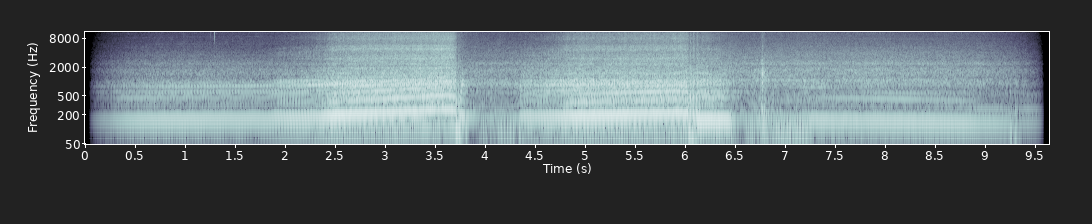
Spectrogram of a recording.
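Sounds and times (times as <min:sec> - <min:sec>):
Audi RS 3 Sportback 8V exhaust system while driving: 0:00.2 - 0:09.6.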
